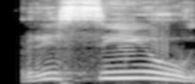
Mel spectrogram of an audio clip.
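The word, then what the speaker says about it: receive: Second number rules सी का, कि सी के बाद ई, या आई या वाई, इनमें से कोई भी अक्षर जो है ना सी के बाद लिखा रहेगा तो सी का जो है ना स उच्चारण आप कीजिएगा।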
